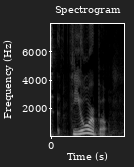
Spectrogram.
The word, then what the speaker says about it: theorbo: Is what it looks like, but it actually has a very interesting name, and I want to make sure I pronounce it properly. It's theorbo. – Theorbo, right.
